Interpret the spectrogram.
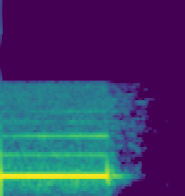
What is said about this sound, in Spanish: le haga una llamada, le voy a llamar y lo vamos a poner aquí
